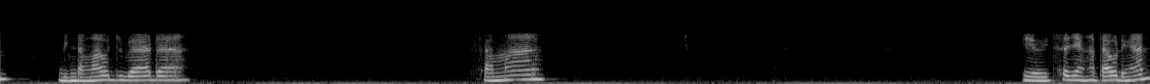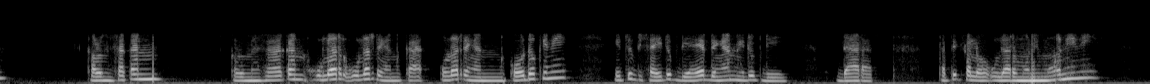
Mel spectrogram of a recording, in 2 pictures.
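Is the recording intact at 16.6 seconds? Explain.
No. At 16.6 seconds, as throughout the clip, the speech sounds muffled and hoarse, with nothing above 4.2 kHz. This is likely Opus compression at a very low rate, around 12 kbps, where the encoder falls back to narrowband speech coding and discards the upper spectrum.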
